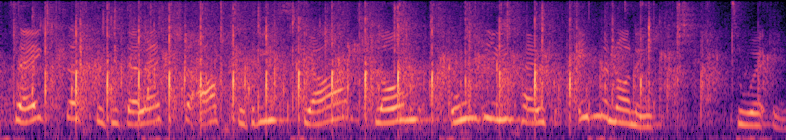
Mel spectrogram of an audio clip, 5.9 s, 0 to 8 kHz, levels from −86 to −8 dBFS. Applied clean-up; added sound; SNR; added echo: none; Applause; 0 dB; none.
